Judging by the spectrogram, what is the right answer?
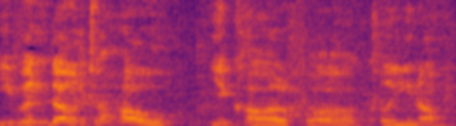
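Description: A man's voice is heard with noticeable background noise. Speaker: travel vlogger. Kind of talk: casual vlog chat. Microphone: camera far.

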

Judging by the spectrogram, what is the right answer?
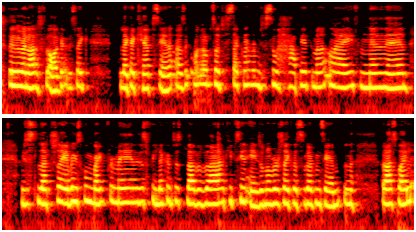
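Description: A woman rattles off her words at a very fast pace, her high voice held in a monotone, flat intonation. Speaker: vlogger. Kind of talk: casual vlog chat. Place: home room. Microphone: phone near.

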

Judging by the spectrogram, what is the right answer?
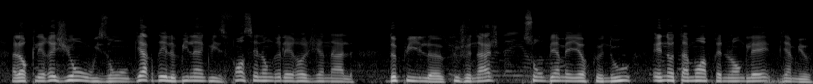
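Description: Recorded dry with no echo and light background noise, a man talks at a fairly quick pace in a fairly high pitch with fairly even intonation. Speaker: regional language teachers' association president. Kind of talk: interview answer. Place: hall. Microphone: handheld.

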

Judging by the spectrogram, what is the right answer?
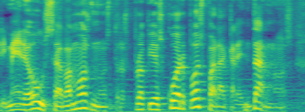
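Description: A man speaks with very wide pitch swings. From Spain, Valladolid; Spain. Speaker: video presenter; presenter. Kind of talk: scripted narration. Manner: animated. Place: studio. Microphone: studio mic.

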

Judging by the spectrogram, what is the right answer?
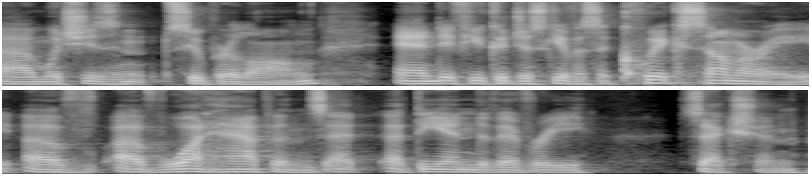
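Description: A man with an ordinary speaking voice, fairly low in pitch, with ordinary pitch variation at a moderate pace against a quiet background. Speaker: podcast host. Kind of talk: podcast conversation. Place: studio. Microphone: studio mic.

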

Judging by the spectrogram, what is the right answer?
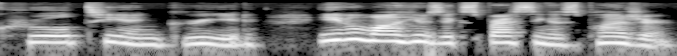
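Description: Someone reads the text aloud in a natural voice.

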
